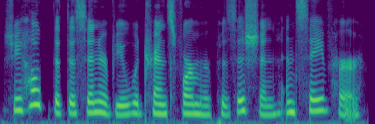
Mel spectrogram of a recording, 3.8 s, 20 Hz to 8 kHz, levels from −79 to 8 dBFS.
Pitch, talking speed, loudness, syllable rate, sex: 210 Hz, 190 wpm, -16 LUFS, 5.0 syllables/s, female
